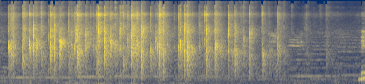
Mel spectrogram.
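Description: A church congregation claps in acclamation during a French-language worship service, with loud, rhythmic, fairly even hand claps running for several seconds before fading out, plus some voices mixed in.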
